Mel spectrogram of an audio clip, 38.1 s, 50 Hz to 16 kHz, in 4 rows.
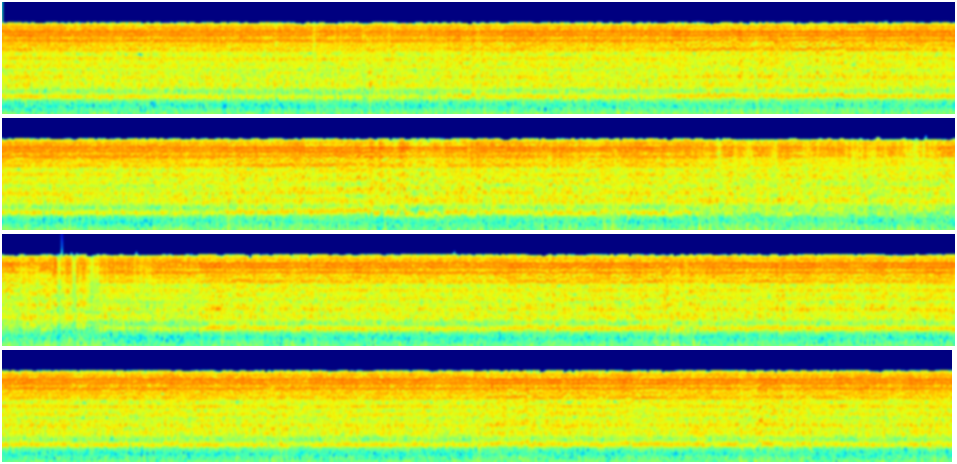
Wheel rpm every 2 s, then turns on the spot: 160, 160, 160, 160, 160, 160, 160, 160, 170, 170, 170, 160, 160, 160, 160, 160, 160, 160, 160.
none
